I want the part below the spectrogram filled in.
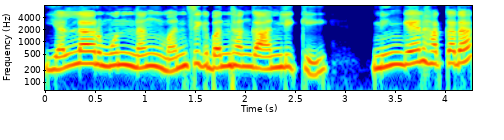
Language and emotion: Kannada, angry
